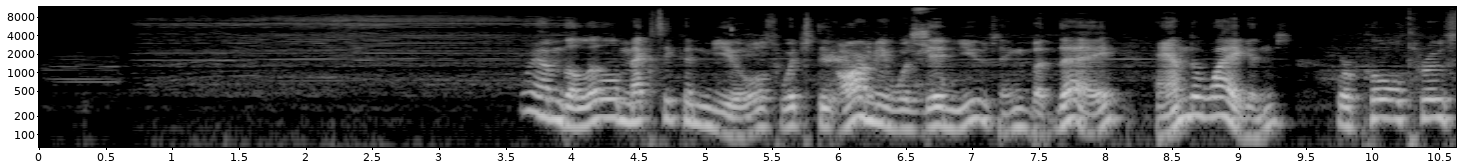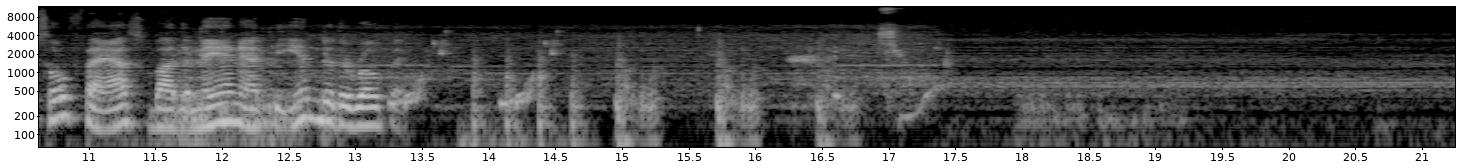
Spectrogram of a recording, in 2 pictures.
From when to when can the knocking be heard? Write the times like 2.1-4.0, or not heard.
13.8-14.8.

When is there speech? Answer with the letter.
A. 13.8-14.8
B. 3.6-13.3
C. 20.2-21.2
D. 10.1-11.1
B.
